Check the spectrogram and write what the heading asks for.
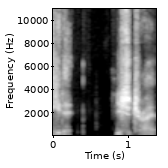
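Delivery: half-whispered, very close to the ear. A player, in character, leans to another character's ear, half-whispering. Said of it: "I'm whispering in his ear".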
